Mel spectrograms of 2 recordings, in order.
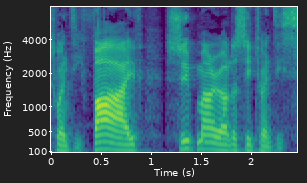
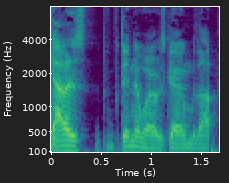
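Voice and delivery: normal talking voice

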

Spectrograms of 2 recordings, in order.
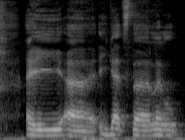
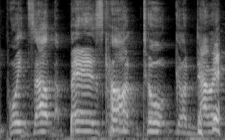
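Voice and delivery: put-on louder, slow old-man grumbling; grumpy rant; 4 semitones higher, 7 dB louder, slower than usual. Otto grumbling to kids about a bear voice, gruff and louder. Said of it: "He's so grumpy".

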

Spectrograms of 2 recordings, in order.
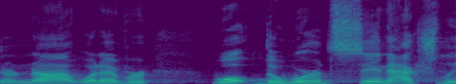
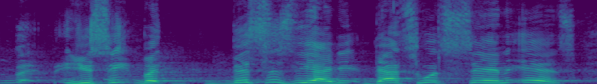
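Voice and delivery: laughing; 7 semitones higher, 5 dB louder than usual. Real, not acted. Laughs after missing the target.

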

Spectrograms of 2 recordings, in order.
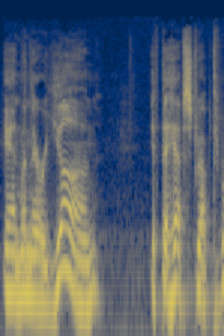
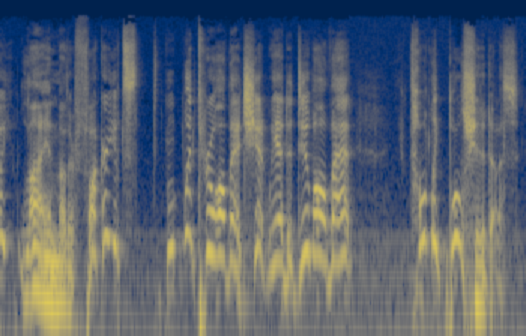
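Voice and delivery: higher, mock furious accusation; hammed-up outrage, pitched up; angry parents; 10 semitones higher than usual. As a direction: parents accusing officials of lying.

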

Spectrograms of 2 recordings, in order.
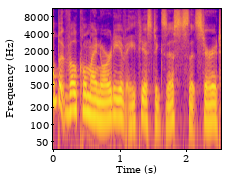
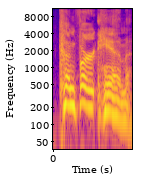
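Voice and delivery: slow, raised-pitch order; brave command; 6 semitones higher, much slower than usual. Acted. Dumbledore orders his students to convert Voldemort, bravely. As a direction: command it grandly, word by word. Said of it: "Dumbledore commanded bravely".

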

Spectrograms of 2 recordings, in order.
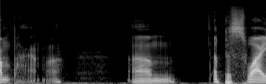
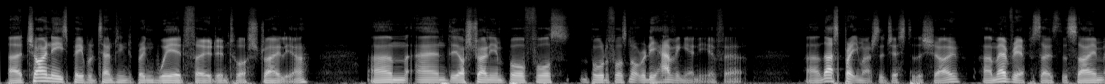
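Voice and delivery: normal talking voice

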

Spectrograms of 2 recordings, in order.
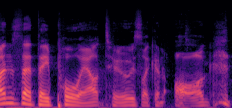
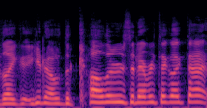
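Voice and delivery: mocking surfer dude; 7 semitones higher than usual. The surfers tease him about his board, in mocking high voice. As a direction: sneer it like a smug surfer. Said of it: "they're like".

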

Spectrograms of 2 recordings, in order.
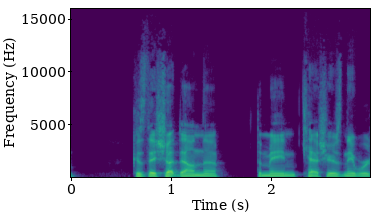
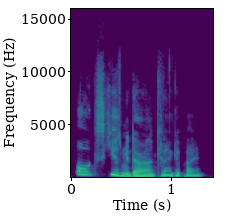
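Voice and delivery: high, sugary Southern excuse me; sweet Southern lady; 10 semitones higher, 4 dB quieter than usual. Retold or imitated. Imitating a Southern shopper in the aisle, high and sweet. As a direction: lilt it up high like a honeyed Southern belle. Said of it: "Versus in the South, people".

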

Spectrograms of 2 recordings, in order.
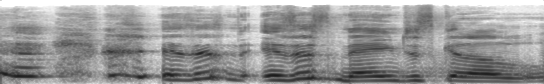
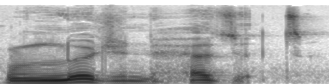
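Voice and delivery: dramatic narrator; 12 semitones lower, 3 dB quieter, slower than usual. Acted. Reading comment in deep dramatic voice.

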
